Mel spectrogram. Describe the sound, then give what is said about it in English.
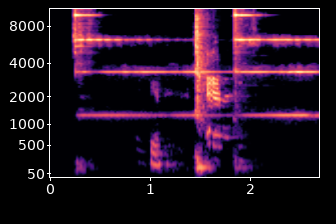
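A bright bell rung from a Schwann's frozen-food delivery truck stopping in a tiny town rings out three times in quick succession, each strike leaving a sustained metallic tone that lingers and overlaps the next. It is loud, with faint low murmuring underneath. “We live in these tiny towns, and a man in a truck with frozen food in the back would drive and stop at the and ring a bell.”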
